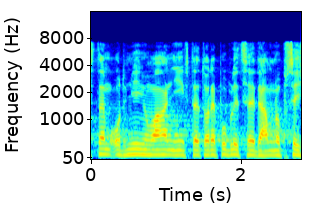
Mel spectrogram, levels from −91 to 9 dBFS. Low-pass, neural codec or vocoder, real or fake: 7.2 kHz; none; real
